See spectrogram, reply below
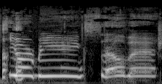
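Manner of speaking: put-on high, slow, drawn-out whiny kid shout.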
